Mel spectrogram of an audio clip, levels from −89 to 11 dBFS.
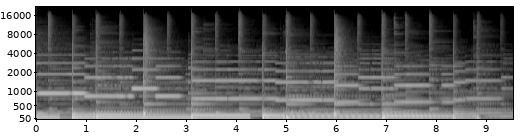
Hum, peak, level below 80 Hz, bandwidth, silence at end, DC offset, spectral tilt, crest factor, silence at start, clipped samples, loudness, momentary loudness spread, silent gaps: none; -2 dBFS; -24 dBFS; 16.5 kHz; 0 s; under 0.1%; -7 dB/octave; 14 dB; 0 s; under 0.1%; -17 LUFS; 6 LU; none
